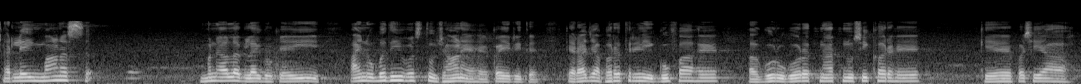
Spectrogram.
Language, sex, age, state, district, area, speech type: Gujarati, male, 18-30, Gujarat, Rajkot, rural, spontaneous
